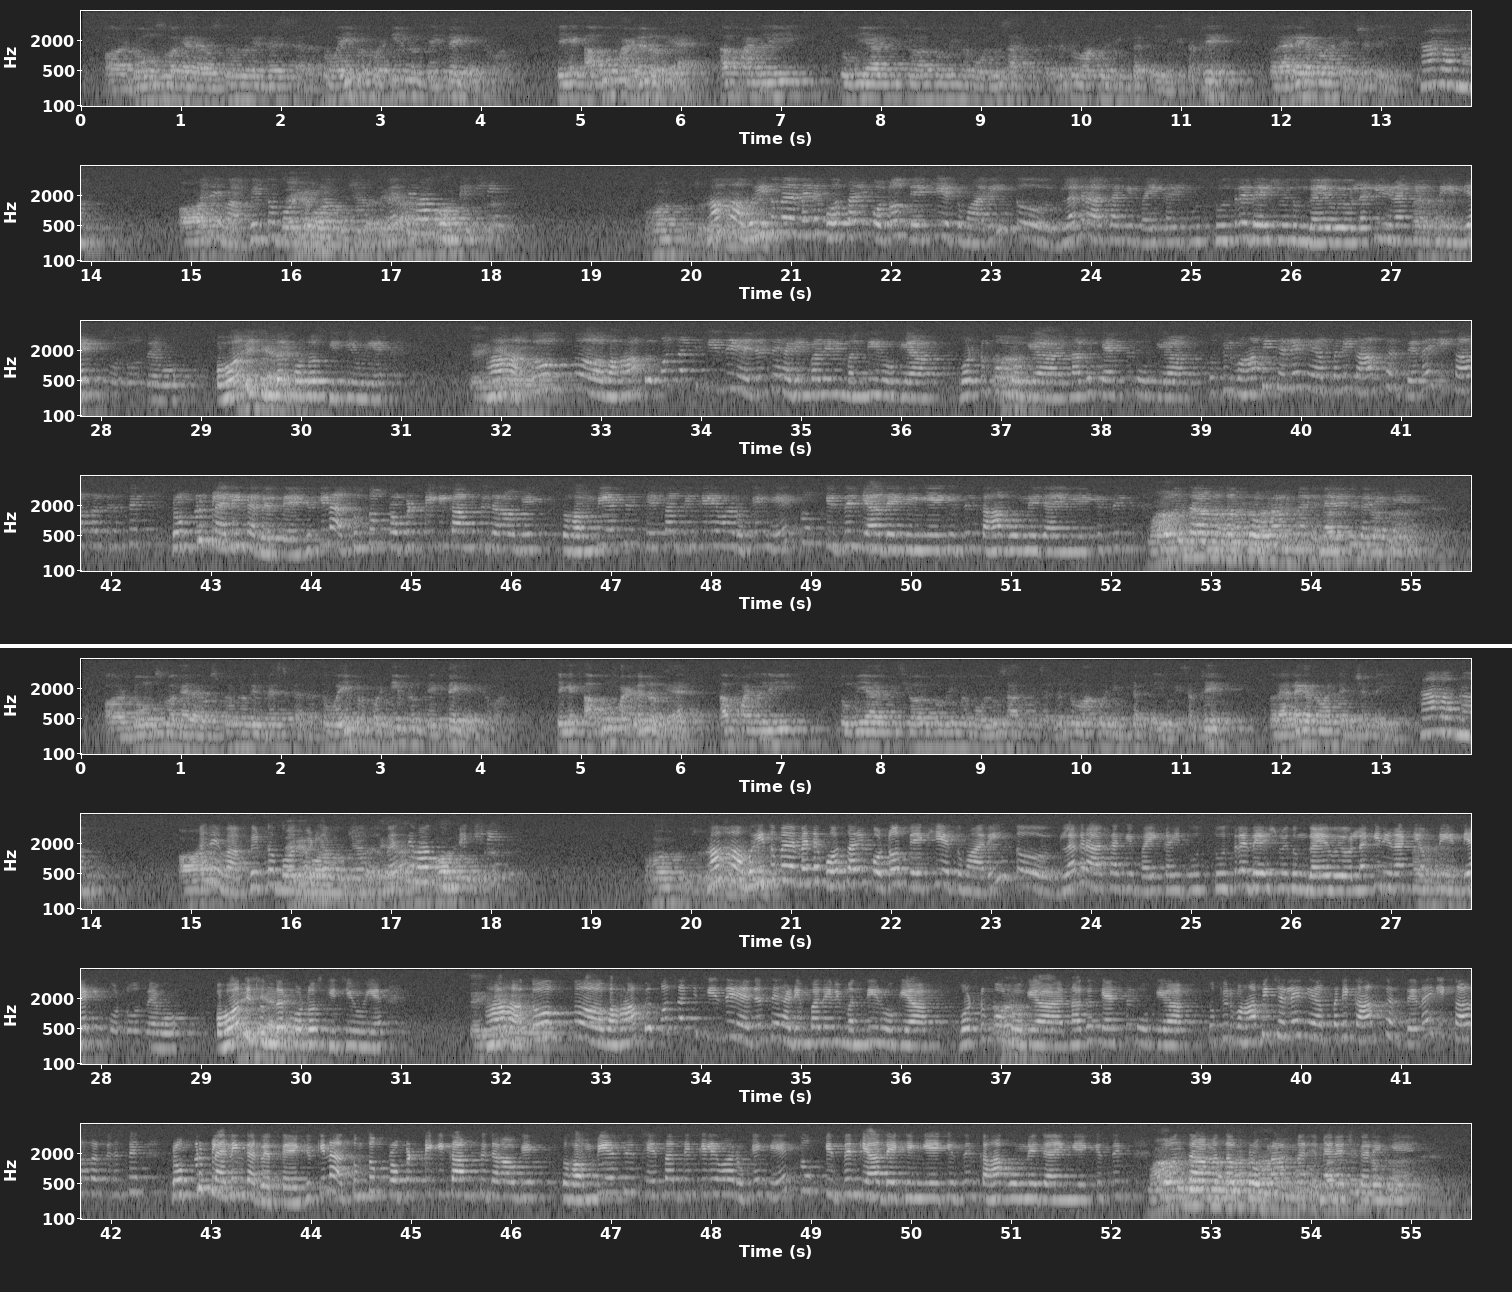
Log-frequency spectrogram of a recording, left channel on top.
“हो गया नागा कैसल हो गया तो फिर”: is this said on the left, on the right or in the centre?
Right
